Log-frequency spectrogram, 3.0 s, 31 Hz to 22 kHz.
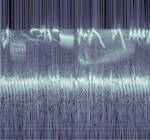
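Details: Black grouse lekking on a spring field, western Russia, 9–10 May 2019. Pulsing low burbling continues under hissing rushes and assorted sharp whistles and chirps of other birds.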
